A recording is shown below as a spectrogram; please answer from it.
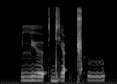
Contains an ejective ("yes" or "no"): no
